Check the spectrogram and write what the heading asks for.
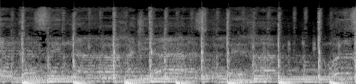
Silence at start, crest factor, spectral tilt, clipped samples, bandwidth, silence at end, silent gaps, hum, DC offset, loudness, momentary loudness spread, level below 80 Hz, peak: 0 s; 10 dB; -6 dB/octave; 0.8%; 16 kHz; 0 s; none; none; under 0.1%; -12 LUFS; 3 LU; -16 dBFS; 0 dBFS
